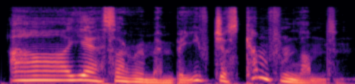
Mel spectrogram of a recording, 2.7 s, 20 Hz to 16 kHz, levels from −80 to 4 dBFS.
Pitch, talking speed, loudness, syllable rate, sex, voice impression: 155 Hz, 200 wpm, -17 LUFS, 5.2 syllables/s, male, masculine, middle-aged, tensed, powerful, clear, fluent, cool, intellectual, mature, slightly friendly, wild, lively, slightly intense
